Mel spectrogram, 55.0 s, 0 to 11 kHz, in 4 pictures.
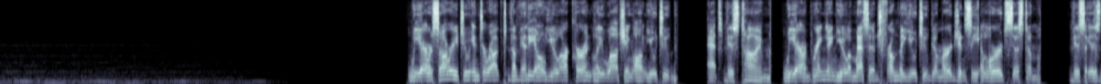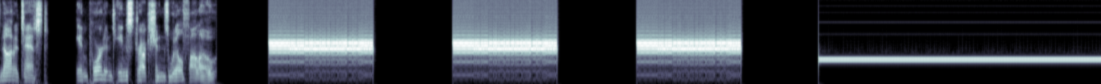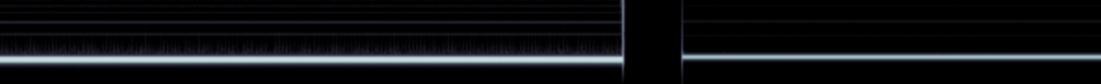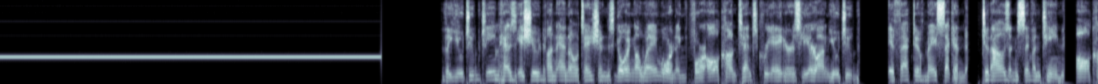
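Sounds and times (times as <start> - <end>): single steady tone: 24.0 - 35.4, 36.1 - 46.1.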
